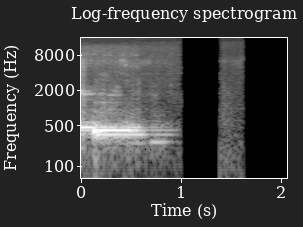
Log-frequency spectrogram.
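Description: A woman's voice trails off in the first second, followed by near silence: room tone.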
